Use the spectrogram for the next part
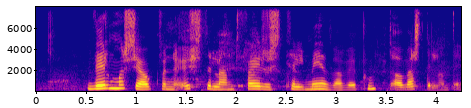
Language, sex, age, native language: Icelandic, female, 18-19, Icelandic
